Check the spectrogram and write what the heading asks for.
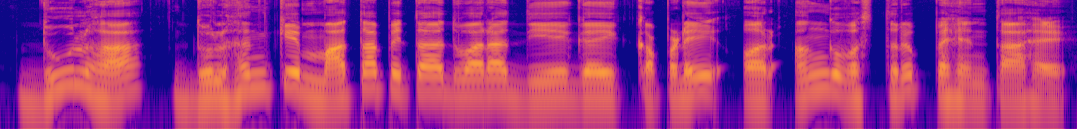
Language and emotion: Hindi, neutral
